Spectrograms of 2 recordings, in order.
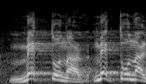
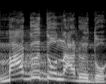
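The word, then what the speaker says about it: McDonald's: 맥도날 이 발음이 마그도나르도 이렇게 해야 돼.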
